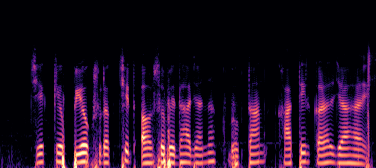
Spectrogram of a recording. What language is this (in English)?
Magahi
